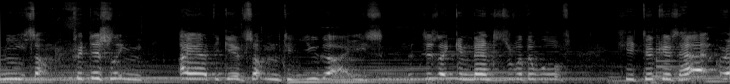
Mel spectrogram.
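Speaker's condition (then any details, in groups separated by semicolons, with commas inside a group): Cerebral palsy; uses wheelchair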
